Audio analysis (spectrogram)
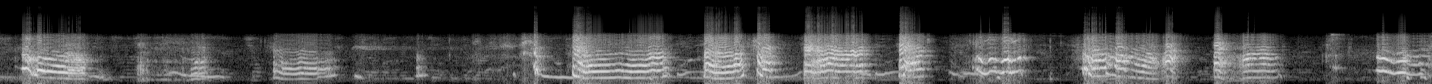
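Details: Two dogs, Lenny and Ruby, play fighting and sounding strange: loud, repeated whining, yodel-like howls and moans with sliding pitch, coming in close bursts throughout.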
